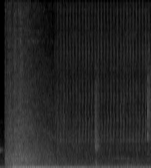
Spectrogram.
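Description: An explosion rumbles and crackles.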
